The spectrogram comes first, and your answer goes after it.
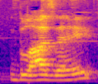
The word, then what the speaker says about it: blasé: Quand t'es blasé, c'est genre t'es genre je suis trop blasé, t'es un peu genre dégoûté, t'es un peu. Oui, en fait je pense que c'est la même aux États-Unis, mais ça se prononce blasé.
